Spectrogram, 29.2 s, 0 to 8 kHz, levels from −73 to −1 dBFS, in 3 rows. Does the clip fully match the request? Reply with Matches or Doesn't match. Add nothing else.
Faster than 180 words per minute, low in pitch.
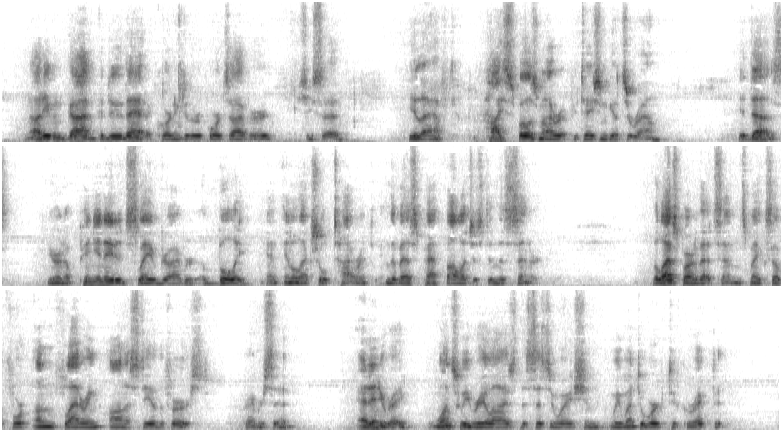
Doesn't match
